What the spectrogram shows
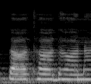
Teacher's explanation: ये दांतों का स्पर्श करते हैं। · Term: ता वर्ग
